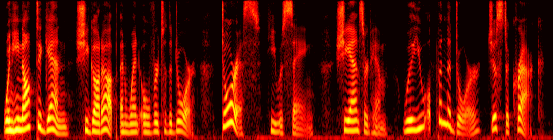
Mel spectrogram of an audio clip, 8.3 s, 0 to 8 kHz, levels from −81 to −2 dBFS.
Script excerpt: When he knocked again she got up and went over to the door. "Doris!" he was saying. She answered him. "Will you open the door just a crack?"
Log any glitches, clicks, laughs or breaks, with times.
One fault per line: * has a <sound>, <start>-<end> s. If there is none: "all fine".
* has a dropout, 6.4-6.5 s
